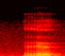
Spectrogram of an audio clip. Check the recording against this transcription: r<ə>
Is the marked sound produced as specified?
no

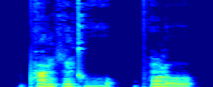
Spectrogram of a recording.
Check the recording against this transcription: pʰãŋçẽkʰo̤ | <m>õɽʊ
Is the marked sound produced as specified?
no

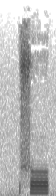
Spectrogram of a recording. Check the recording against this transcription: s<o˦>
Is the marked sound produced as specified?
yes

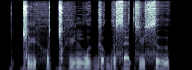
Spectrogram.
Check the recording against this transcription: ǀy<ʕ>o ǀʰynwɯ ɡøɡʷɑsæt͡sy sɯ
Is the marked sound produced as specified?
no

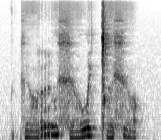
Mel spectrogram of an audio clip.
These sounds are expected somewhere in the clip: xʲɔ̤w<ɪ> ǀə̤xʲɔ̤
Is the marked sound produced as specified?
yes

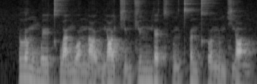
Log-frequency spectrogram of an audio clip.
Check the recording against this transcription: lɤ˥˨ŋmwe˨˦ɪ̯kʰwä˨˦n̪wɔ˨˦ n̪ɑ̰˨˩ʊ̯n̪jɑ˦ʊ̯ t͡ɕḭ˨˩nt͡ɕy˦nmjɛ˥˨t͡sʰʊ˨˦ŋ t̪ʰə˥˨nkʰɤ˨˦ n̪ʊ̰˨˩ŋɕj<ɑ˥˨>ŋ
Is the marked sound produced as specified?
yes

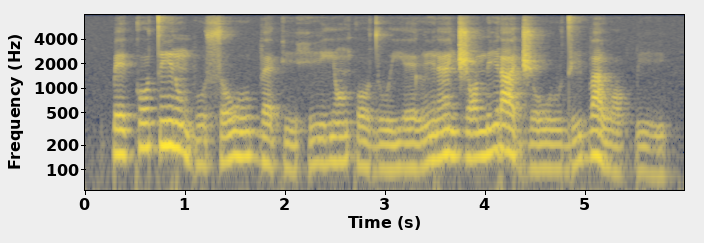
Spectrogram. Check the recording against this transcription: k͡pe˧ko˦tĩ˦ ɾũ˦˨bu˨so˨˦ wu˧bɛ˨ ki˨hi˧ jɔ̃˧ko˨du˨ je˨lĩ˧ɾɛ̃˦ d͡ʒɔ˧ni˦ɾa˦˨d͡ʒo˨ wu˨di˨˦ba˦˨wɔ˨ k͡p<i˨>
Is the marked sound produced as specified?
yes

